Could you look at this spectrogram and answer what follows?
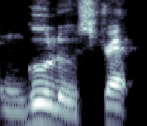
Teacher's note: the G form is voiced as a result of the nasal voicing here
